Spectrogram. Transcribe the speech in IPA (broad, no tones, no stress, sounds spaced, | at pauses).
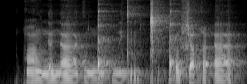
q õː n ɜ n aː k ɔ ŋ͡ǃ ɔ k u ɪ̯ t r ṳ ǀʰ ə ǃʼ ɔ ɕ ɯ q i ʔ a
